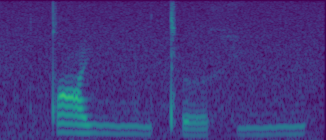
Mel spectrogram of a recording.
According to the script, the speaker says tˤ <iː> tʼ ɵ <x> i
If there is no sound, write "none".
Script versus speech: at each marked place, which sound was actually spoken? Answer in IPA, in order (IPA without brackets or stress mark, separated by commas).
iː, x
